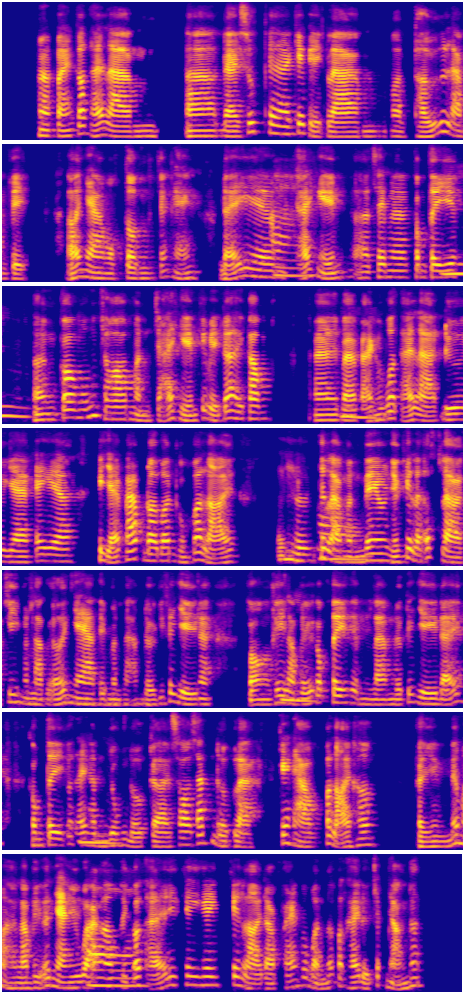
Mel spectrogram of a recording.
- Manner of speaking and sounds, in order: other background noise
- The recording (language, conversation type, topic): Vietnamese, advice, Làm thế nào để đàm phán các điều kiện làm việc linh hoạt?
